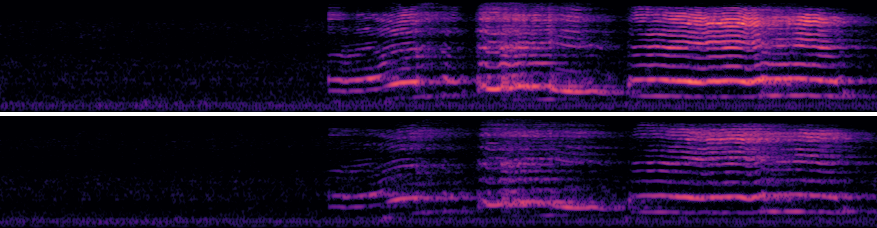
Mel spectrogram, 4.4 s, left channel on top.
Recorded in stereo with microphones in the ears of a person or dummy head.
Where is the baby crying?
50° left (ahead or behind), 2.0 m.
